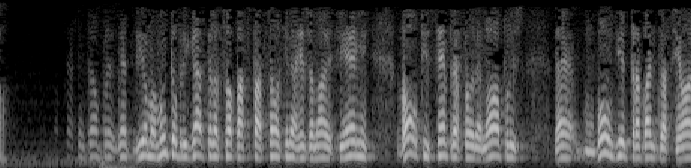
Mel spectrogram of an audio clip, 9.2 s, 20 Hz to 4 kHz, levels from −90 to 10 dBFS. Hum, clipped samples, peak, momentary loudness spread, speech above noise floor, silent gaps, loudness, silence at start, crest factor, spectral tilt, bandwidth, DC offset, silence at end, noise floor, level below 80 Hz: 60 Hz at -60 dBFS; under 0.1%; -4 dBFS; 8 LU; 38 dB; none; -22 LUFS; 0 s; 18 dB; -12.5 dB/octave; 3.7 kHz; under 0.1%; 0 s; -59 dBFS; -64 dBFS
